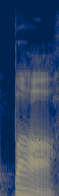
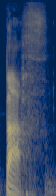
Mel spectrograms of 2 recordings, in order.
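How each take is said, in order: First: It is said in a posh southern English accent. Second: It is said in a northern English accent. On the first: The speaker calls it wrong. "those posh arseholes in the south, pronounce everything with like a" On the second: The speaker calls it right. "if they said uh"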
